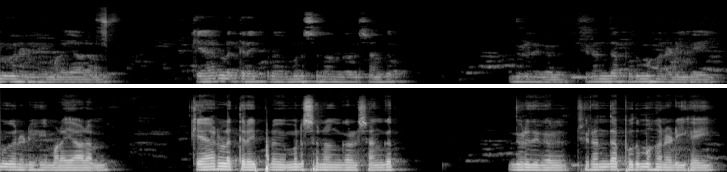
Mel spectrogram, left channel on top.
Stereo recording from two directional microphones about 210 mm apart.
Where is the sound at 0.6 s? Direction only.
50° right (ahead or behind).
